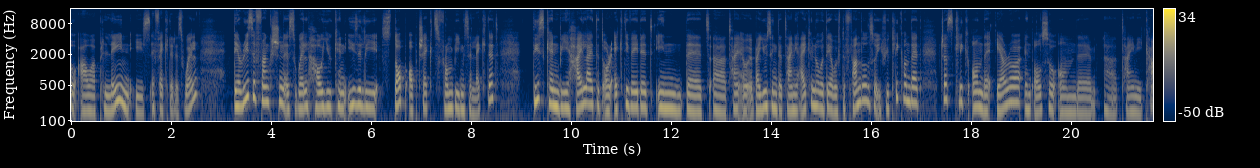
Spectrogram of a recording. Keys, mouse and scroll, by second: 7.4 click, 11.6 click, 16.0 click.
